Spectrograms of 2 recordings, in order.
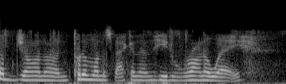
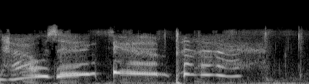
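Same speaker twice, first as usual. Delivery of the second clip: high, strained, stretched-out battle yell; hammed-up Bakugo-style attack shout; anime attack cry; 12 semitones higher, much slower than usual. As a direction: scream the move name in slow motion. Attack name called again.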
